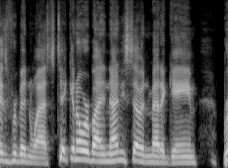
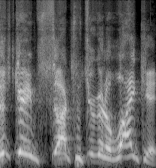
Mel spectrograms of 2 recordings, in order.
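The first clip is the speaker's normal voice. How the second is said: grumpy, put-on angry guy voice, pitched up; 9 semitones higher than usual. Playing roles in a joke game presentation, mock-angry guy voice. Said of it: "And then I'll be the angry guy".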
